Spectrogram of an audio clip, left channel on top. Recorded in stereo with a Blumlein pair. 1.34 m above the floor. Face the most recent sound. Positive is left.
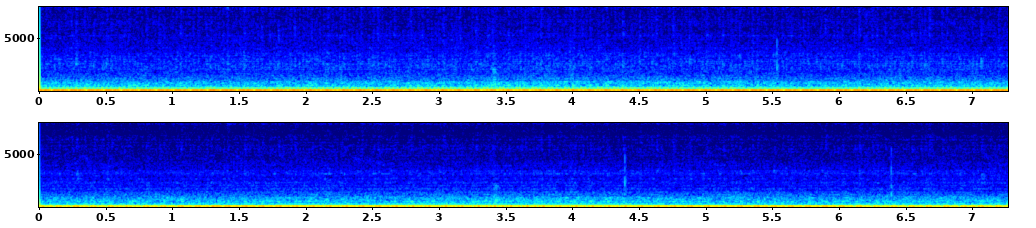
turn(degrees=50)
